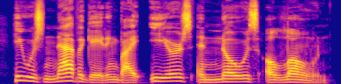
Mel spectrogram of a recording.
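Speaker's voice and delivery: ordinary delivery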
